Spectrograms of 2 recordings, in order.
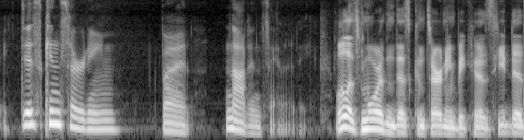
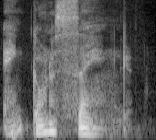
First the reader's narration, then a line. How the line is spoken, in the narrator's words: he chants softly but audibly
